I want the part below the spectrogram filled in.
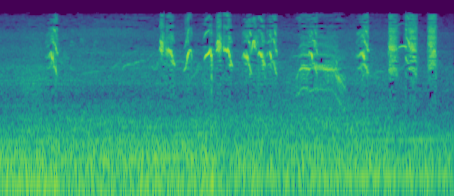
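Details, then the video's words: Oriental magpie-robin (kacer) singing a rough 'isian kasar' phrase with spread tail: a brisk run of sharp high chirps and short slurred notes, ending in clipped ticks, with faint background rumble. "KACER GACOR BONGKAR ISIAN KASAR BUKA EKOR"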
